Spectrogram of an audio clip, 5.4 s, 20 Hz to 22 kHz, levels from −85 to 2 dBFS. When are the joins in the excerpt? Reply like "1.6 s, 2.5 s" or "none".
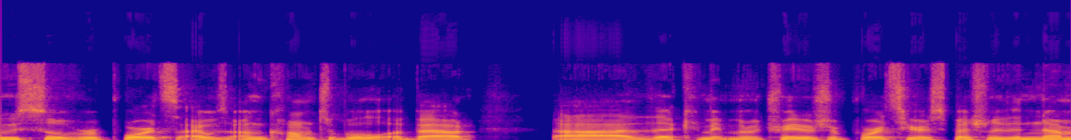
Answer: none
